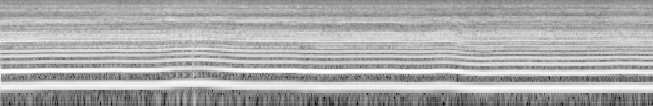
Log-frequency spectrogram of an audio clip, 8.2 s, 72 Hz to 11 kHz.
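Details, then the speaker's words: Husqvarna 562XP chainsaw after a dealer software reflash for dying when hot, stumbling and not starting: at full throttle a steady high buzz holds through the cut, sags slightly with load and recovers smoothly. First full tank; healthy. "so this is a real life scenario right we're cutting we're cutting yeah you keep working this is really the First full tank I've run through"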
